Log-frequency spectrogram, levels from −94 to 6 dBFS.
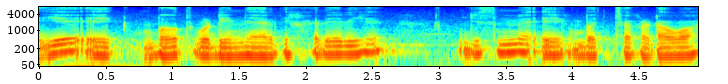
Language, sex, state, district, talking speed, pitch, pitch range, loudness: Hindi, male, Uttar Pradesh, Saharanpur, 180 wpm, 125 Hz, 115-145 Hz, -17 LUFS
